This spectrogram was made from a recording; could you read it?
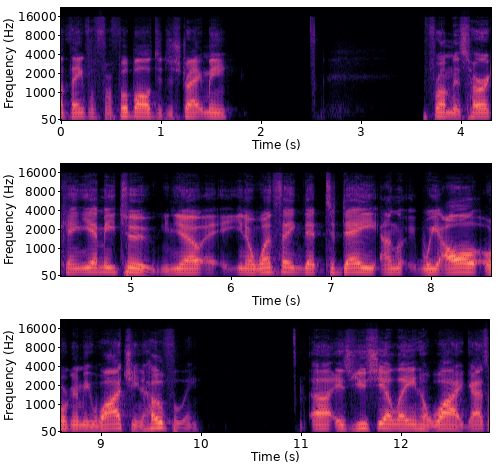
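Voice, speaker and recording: Smooth-voiced man chatting. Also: medium pitch, dry recording, clean studio sound. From Louisiana. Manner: rambling, restarts sentences, calls listeners man and bro. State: congested. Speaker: sports podcast host. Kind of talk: casual live-stream chat reading comments.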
